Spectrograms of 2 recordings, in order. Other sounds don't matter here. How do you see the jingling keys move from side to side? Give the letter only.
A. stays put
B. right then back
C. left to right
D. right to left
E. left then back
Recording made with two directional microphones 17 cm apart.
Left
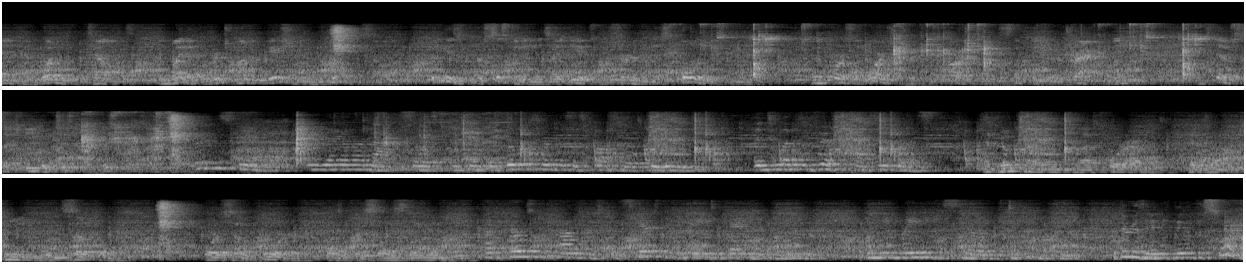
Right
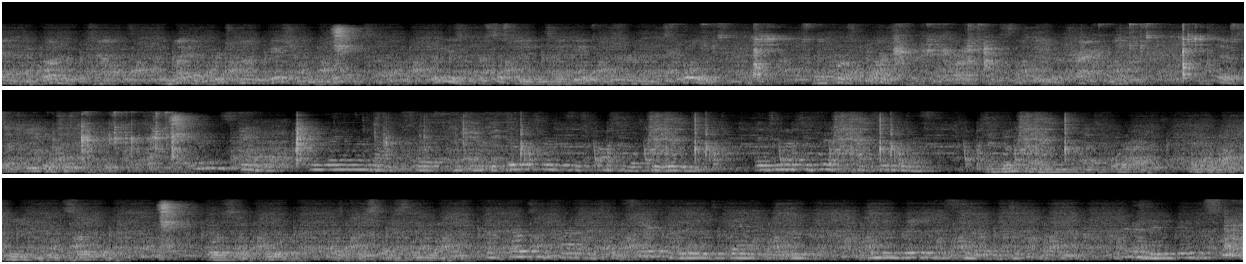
C.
